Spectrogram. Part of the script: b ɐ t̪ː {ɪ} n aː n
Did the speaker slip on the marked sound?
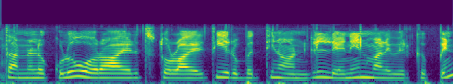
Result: yes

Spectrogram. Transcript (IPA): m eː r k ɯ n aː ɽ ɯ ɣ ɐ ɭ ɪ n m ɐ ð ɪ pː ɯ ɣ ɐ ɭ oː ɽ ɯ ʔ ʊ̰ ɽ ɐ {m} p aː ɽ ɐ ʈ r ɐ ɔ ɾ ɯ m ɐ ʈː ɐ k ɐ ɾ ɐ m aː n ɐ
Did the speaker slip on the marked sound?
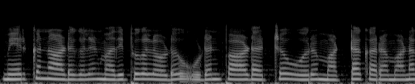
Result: yes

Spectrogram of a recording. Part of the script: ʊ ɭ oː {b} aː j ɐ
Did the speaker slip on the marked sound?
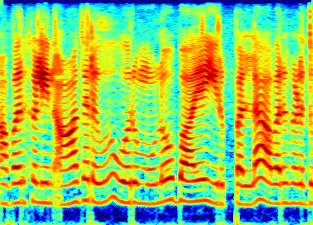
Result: no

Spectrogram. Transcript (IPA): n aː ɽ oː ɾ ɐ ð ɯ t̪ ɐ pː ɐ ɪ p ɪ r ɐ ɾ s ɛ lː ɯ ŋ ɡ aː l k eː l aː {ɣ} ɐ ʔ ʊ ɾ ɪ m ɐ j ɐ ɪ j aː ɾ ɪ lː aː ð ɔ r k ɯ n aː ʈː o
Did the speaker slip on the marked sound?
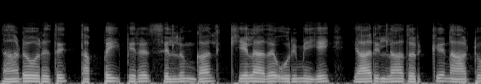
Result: yes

